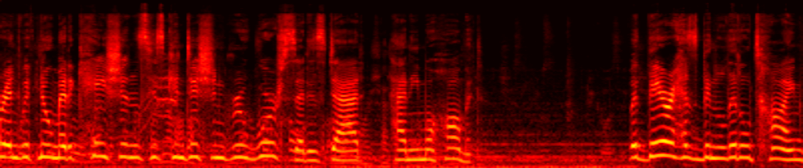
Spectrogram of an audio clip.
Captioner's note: speaking alternate language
